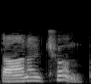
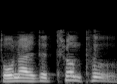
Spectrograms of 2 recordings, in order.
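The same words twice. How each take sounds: First: The name is said with American English sounds. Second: The name is said with Korean-style syllables. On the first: "좀 다르죠, 발음이" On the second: "우리는 보통"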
